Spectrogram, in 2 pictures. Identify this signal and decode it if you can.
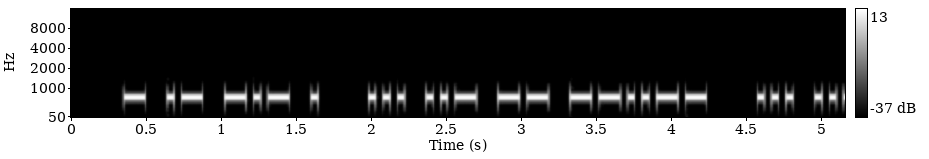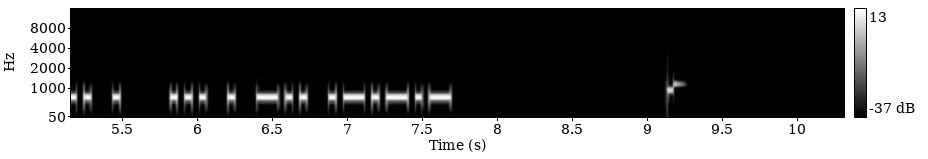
Morse code, heard as a keyed tone, about 25 wpm, 700 Hz. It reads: TAKE SUM, SHE SED.
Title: Sentences from Top 200 Words and Abbreviations 25wpm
